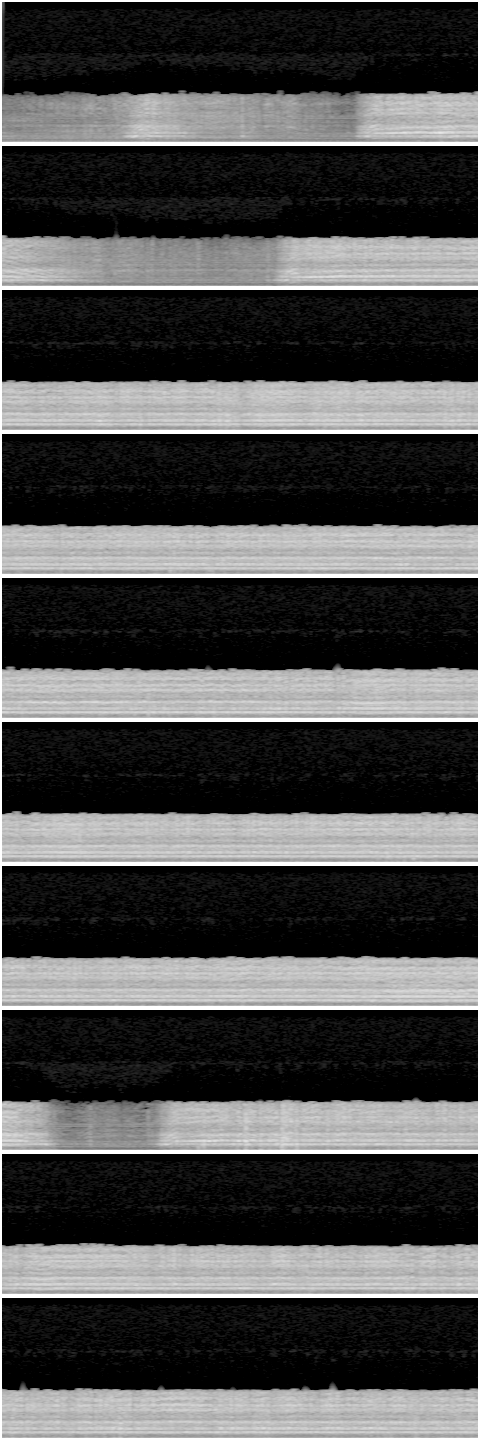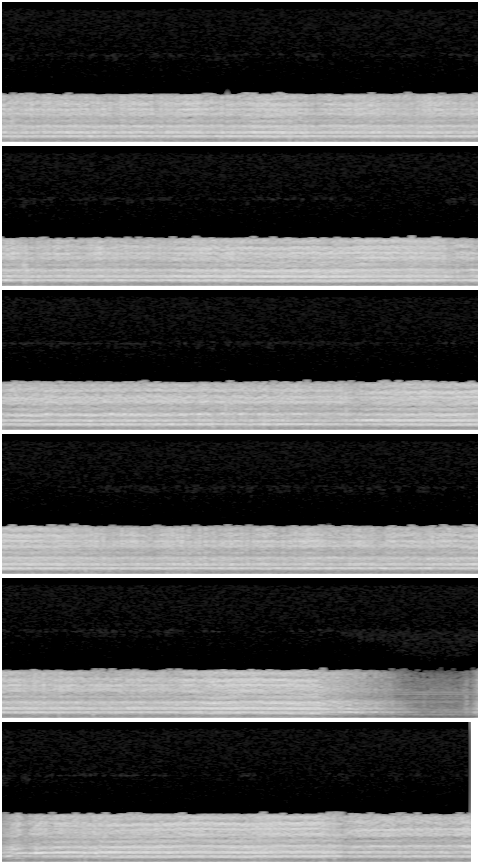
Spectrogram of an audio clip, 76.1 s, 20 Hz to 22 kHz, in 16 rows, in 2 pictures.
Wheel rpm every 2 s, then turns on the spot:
30, 60, 70, 50, 230, 230, 230, 230, 230, 230, 230, 230, 230, 230, 230, 230, 150, 130, 230, 230, 230, 230, 230, 230, 230, 230, 230, 220, 220, 230, 230, 230, 230, 230, 180, 70, 220, 230.
none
